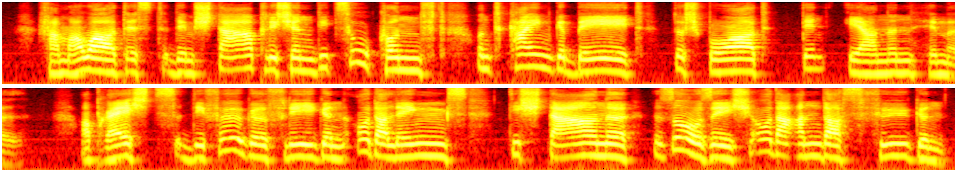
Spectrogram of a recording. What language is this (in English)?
German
